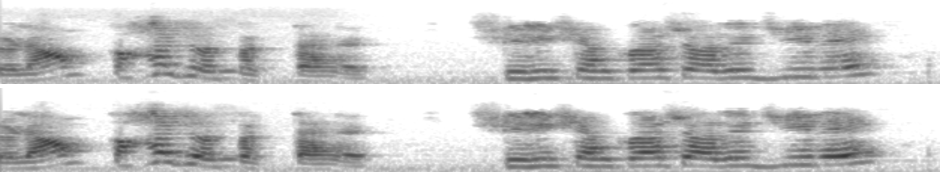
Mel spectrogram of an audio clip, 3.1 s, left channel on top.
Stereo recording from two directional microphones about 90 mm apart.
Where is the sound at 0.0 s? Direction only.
35° right (ahead or behind).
